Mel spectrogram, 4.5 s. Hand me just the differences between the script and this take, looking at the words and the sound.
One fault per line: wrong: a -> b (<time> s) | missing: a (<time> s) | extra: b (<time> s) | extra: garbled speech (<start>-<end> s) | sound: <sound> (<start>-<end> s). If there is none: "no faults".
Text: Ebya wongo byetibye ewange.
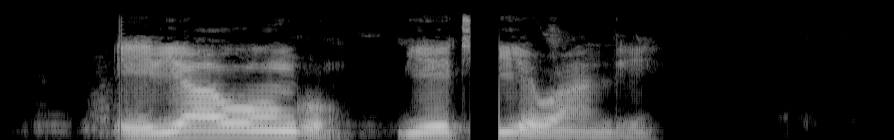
sound: dropout (2.4-2.5 s)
